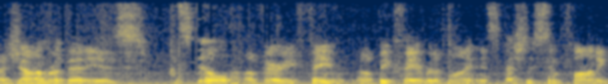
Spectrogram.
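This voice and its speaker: A man talks in monotone, flat intonation at a medium pitch. Room echo is audible. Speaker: instructor training web content staff. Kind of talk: tutorial. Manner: hesitant with fillers.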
